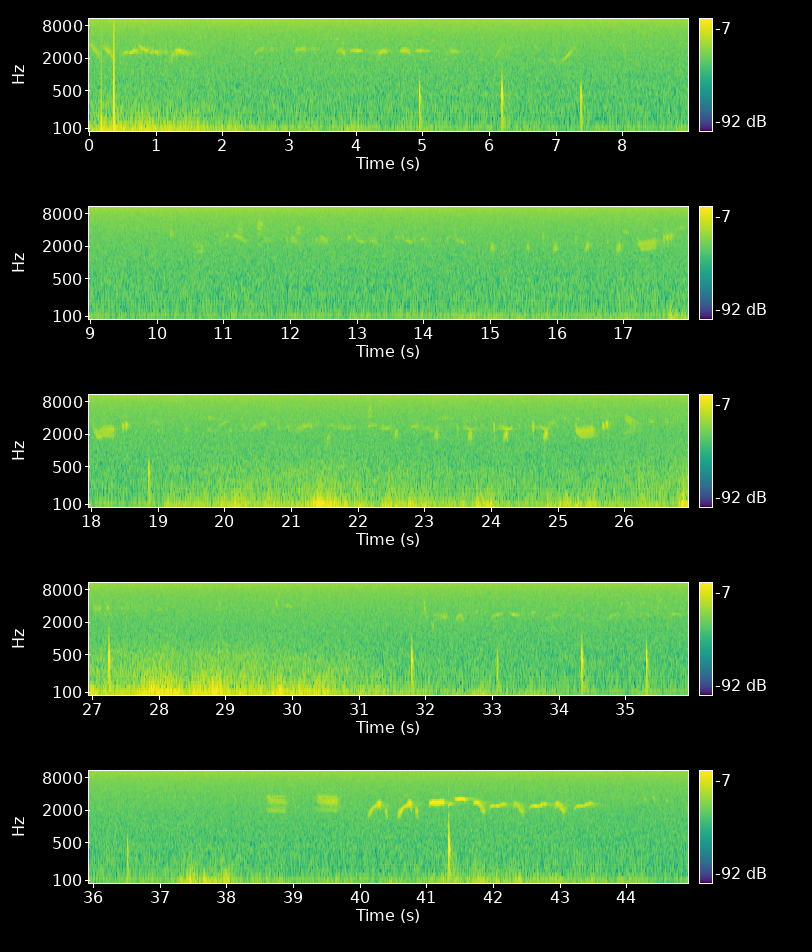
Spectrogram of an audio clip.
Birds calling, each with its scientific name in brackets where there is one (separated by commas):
Hawaii Amakihi (Chlorodrepanis virens), Chinese Hwamei (Garrulax canorus)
